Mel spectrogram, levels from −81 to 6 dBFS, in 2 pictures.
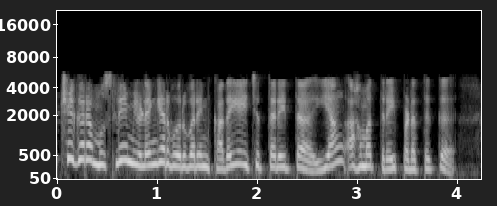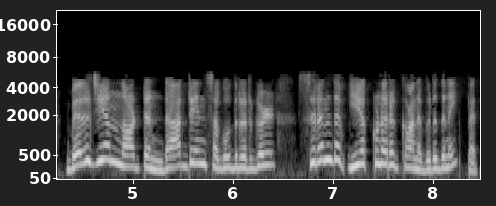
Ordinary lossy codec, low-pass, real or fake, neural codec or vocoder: none; 5.4 kHz; real; none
